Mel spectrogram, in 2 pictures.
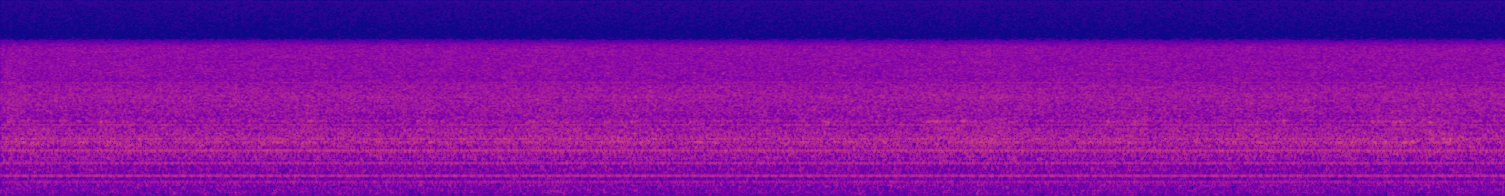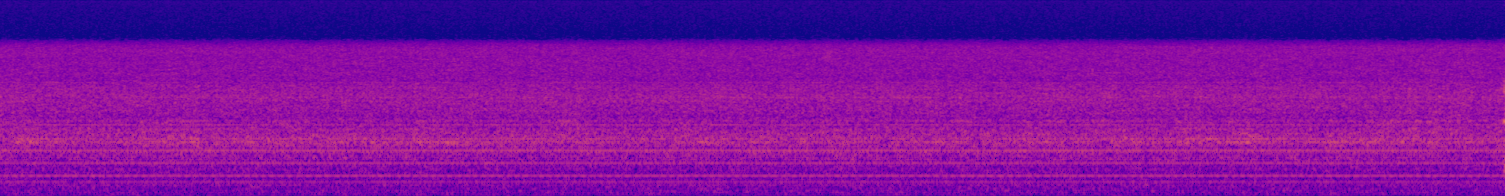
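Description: Faint steady hiss with a low electrical hum: background room tone, unchanging throughout.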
